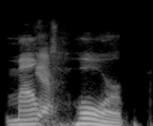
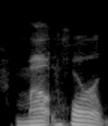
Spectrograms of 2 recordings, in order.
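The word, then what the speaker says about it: Mount Horeb: oh oh m m MB MB okay M mount horb mount horb Wisconsin there we go see Nathan Crystal help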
